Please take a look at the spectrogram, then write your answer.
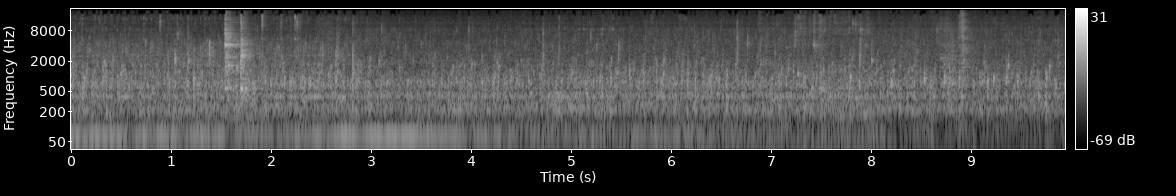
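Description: Fish curry with rui fish and new potatoes simmering in a pot as coriander leaves are gently stirred in, a steady low bubbling hiss with a brief louder scrape of the spoon early on.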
